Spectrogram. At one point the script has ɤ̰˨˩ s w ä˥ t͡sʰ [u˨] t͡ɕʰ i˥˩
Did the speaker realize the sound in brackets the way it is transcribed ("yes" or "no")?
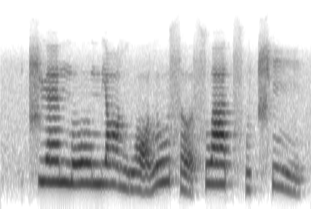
yes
